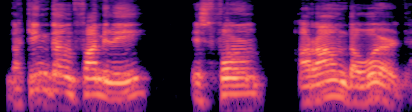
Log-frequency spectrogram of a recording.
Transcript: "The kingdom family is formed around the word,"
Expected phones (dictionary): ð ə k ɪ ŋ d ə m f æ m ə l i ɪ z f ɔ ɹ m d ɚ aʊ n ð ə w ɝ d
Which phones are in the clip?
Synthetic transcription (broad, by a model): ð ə k ɪ ŋ d ə m f æ m ə l i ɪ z f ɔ ɹ m ɚ aʊ n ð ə w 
